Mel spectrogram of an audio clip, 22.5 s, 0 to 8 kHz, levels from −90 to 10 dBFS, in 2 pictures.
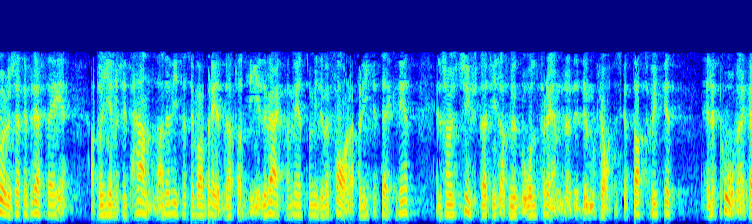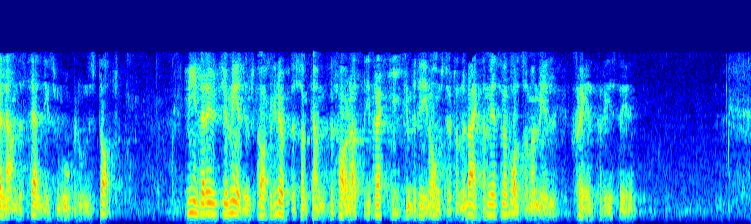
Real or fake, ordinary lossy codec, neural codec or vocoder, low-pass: fake; AAC, 16 kbps; vocoder, 22.05 kHz, 80 mel bands, HiFi-GAN; 7.2 kHz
